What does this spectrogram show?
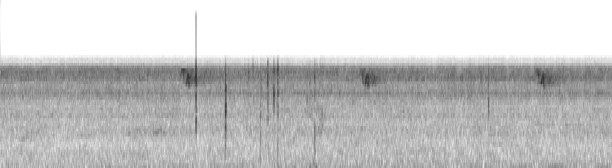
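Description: A bird's short high chirp repeats about every second and a half to two, over a steady background hum. A cluster of sharp clicks comes about two to three seconds in.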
